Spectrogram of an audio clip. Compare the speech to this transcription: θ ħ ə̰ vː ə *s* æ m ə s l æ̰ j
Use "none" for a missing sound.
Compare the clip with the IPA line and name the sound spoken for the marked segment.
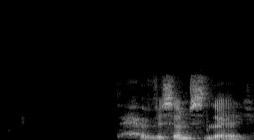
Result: s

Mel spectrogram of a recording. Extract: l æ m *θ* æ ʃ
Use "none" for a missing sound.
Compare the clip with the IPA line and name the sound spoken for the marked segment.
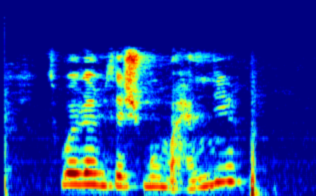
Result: θ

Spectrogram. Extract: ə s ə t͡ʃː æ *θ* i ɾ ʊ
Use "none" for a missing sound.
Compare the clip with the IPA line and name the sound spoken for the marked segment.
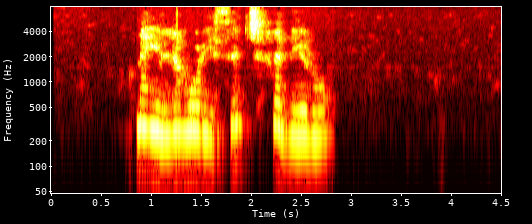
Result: ð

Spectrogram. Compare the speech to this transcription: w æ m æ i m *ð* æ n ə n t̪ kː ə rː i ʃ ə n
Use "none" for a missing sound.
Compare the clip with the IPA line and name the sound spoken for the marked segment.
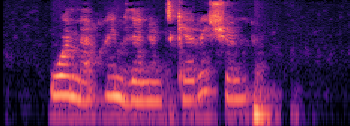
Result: ð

